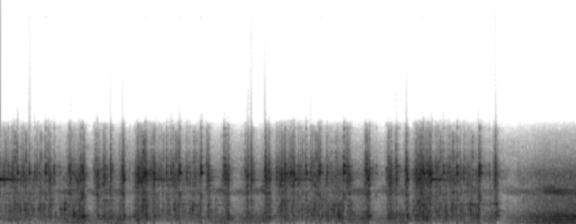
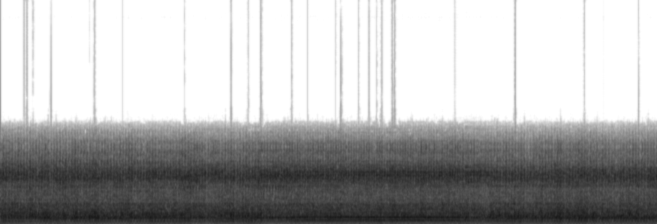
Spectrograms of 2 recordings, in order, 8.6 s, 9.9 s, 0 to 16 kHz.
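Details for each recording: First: Lawn mower small engine after reassembly, run at half throttle: uneven sputtering bursts that never settle, stumbling and missing; spark plug found fouled. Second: Craftsman 4.5 hp Tecumseh mower that had diesel in the cylinder, running after the fouled spark plug was cleaned: a steady, even single-cylinder buzz with a slight dip and recovery, no knocks or misses, while smoking blue. It runs.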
